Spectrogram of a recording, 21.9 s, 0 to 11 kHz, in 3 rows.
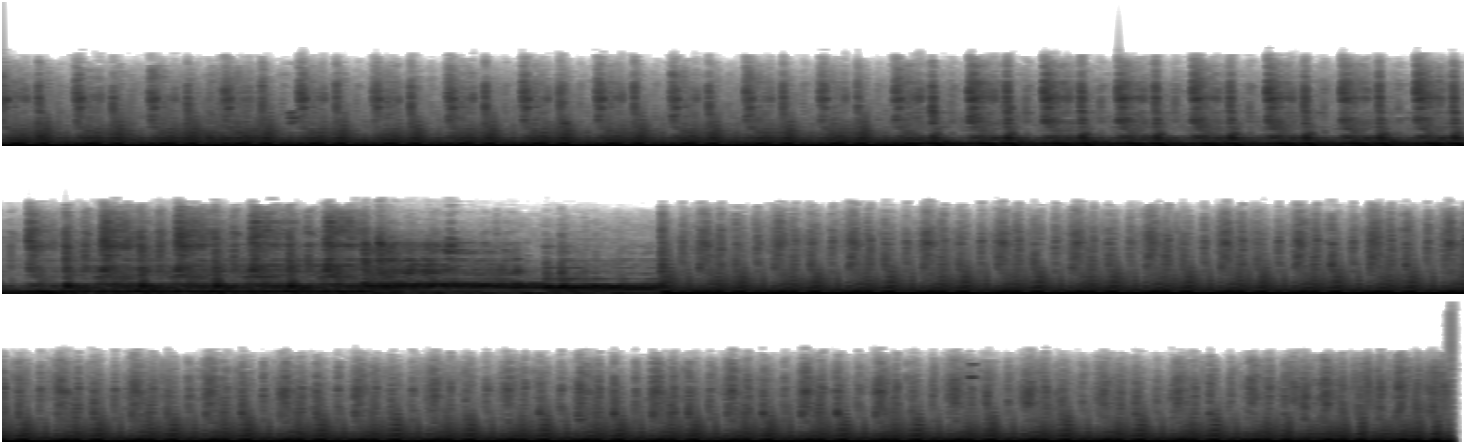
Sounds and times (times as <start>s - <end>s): Techno: 0.0s - 21.9s.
